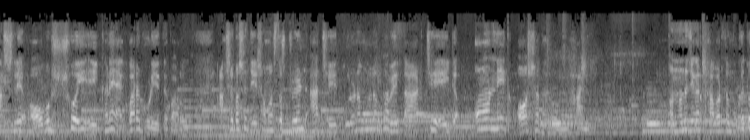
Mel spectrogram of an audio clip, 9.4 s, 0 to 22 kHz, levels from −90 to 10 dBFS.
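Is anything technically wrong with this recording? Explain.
Yes. At about 3.52 s there is a skip ahead: roughly a fifth of a second of audio is missing, and playback jumps straight to later material with no gap. A chunk was dropped in transit or discarded when the jitter buffer overflowed, so the stream caught up by cutting forward. It is heard as an abrupt lurch. On a waveform or spectrogram, the two sides meet almost edge to edge, with a sudden discontinuity and no silent stretch between them.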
